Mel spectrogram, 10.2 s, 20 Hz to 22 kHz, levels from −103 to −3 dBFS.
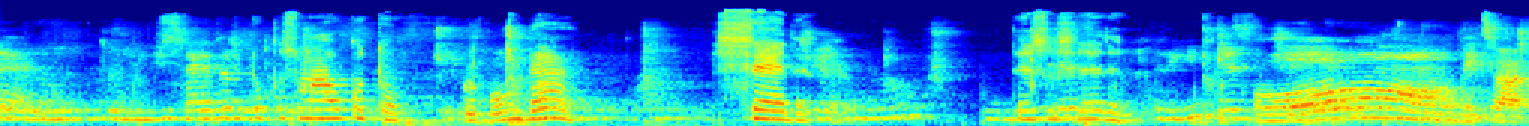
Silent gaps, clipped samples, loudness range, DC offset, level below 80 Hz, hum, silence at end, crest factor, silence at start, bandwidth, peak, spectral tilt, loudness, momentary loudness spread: none; under 0.1%; 3 LU; under 0.1%; -68 dBFS; none; 0 s; 18 dB; 0 s; 15.5 kHz; -12 dBFS; -3 dB/octave; -30 LUFS; 18 LU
